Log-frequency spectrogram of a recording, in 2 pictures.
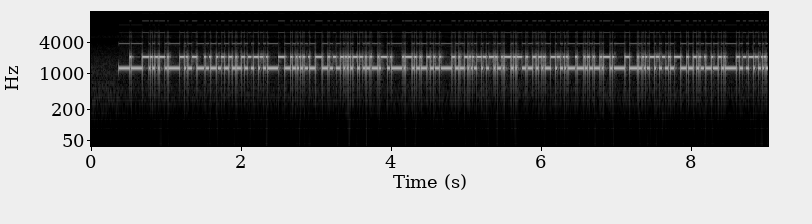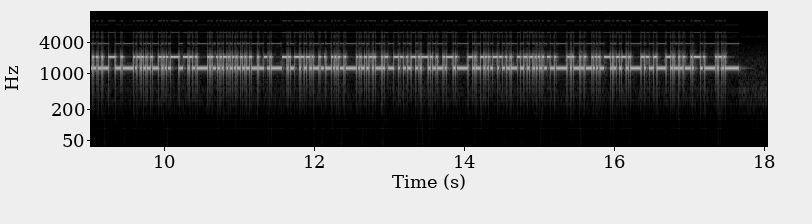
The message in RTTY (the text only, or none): HM208 OJ924 3E0PR HEZUG XK3MJ POU7I F9D45 FDF7H G6FGB AE3HR 842G6 LVH3D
